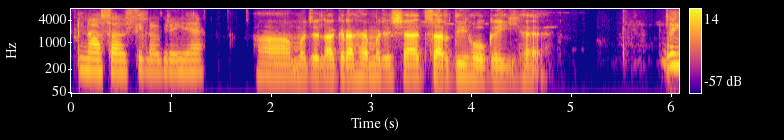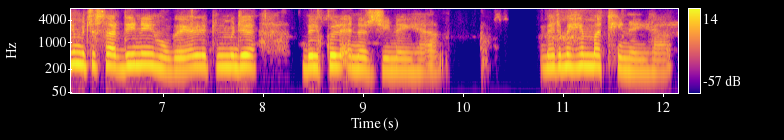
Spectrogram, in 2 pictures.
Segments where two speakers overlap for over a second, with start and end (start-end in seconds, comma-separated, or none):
none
